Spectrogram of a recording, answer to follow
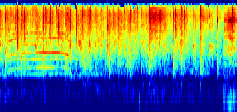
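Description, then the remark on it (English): A crowd applauds steadily, a dense wash of many hands clapping at once, fairly loud and continuous throughout, with a few brief whistles or cheers rising over it early on. “Please clap so I can get some water.”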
